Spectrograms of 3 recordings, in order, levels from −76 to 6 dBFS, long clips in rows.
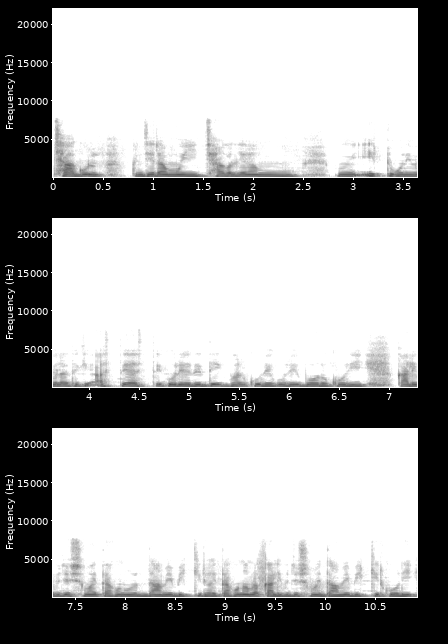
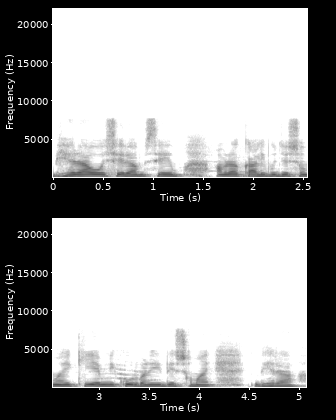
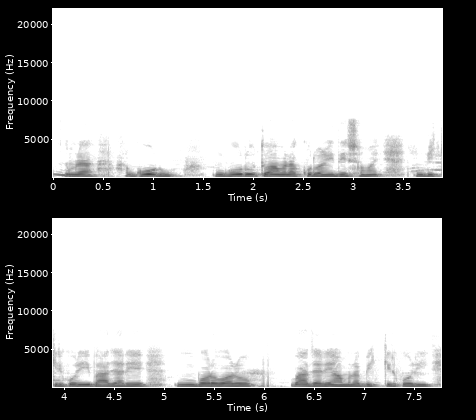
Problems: background sounds at intervals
